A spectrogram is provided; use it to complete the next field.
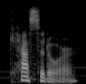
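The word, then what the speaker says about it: Caçador: Okay, I just need to know because the C in your name, the second one has an accent on it. Does it still have the hard C sound, like a cuss sound, or does it have the like the S sound?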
